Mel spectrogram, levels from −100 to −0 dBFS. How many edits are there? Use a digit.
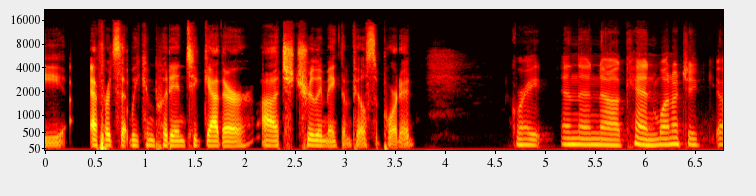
0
